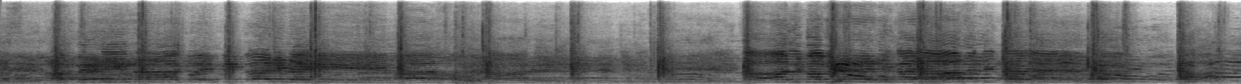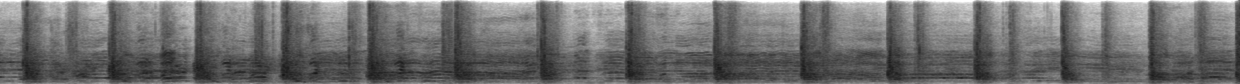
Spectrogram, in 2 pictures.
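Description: A crowd of men chants and sings loudly outdoors.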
